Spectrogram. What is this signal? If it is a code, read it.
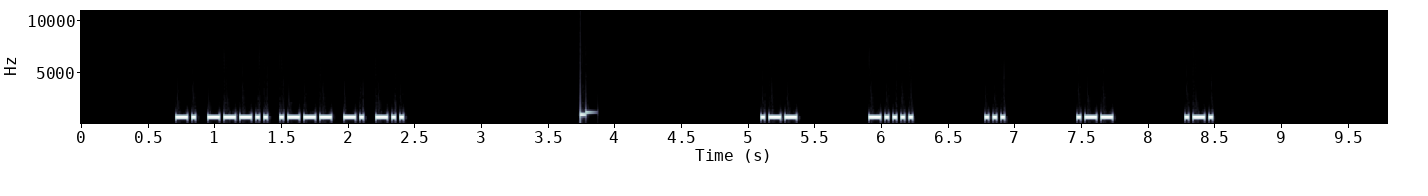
Morse code, heard as a keyed tone, about 40 wpm, spaced as for 20 wpm, 700 Hz. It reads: N8JND W6SWR
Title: USA Call Signs - 5 Characters - 6x Character Spacing - 40wpm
